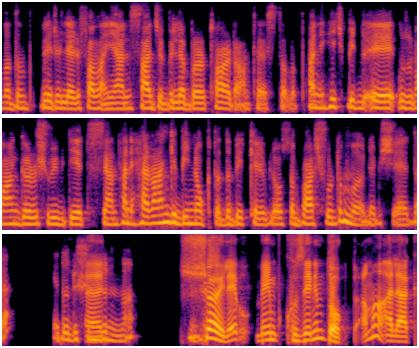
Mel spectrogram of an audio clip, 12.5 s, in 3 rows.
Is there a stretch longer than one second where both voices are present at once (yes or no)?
no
